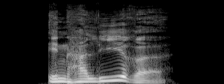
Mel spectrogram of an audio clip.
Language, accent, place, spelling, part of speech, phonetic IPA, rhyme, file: German, Germany, Berlin, inhaliere, verb, [ɪnhaˈliːʁə], -iːʁə, De-inhaliere.ogg
- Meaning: inflection of inhalieren: 1. first-person singular present 2. singular imperative 3. first/third-person singular subjunctive I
